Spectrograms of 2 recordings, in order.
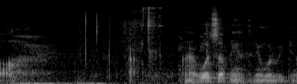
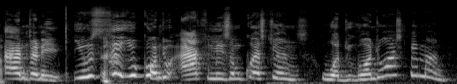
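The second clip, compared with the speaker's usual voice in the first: higher, pressing mock Jamaican patois; fake Jamaican accent; 7 semitones higher than usual. Guest pressing host for questions, fake Jamaican accent. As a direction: demand it in a put-on Jamaican accent. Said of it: "this is not your real accent".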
